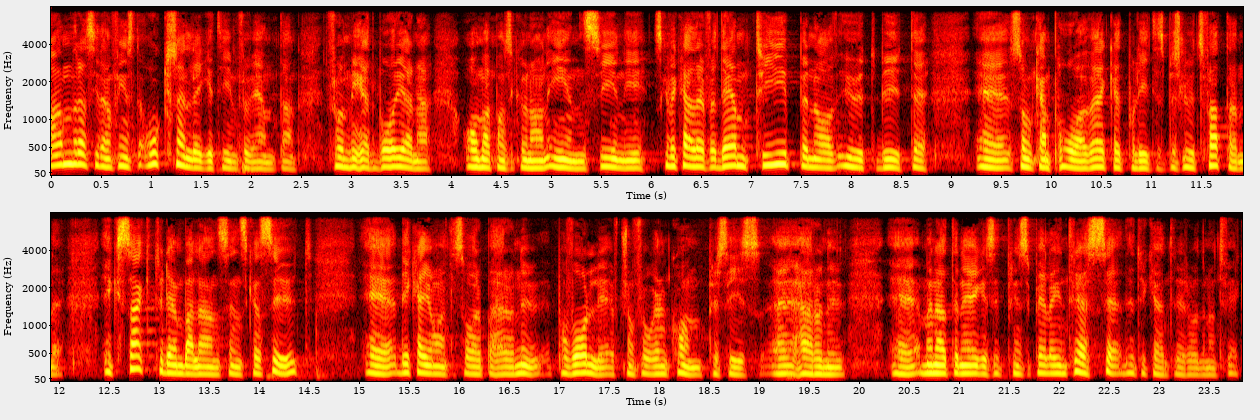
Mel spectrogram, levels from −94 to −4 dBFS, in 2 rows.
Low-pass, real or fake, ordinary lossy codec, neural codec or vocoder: 7.2 kHz; real; none; none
